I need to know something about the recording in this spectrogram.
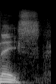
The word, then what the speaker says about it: Denis: it's called Denise. And they changed it to Denis, the French pronunciation of Dennis, the male I thought name.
